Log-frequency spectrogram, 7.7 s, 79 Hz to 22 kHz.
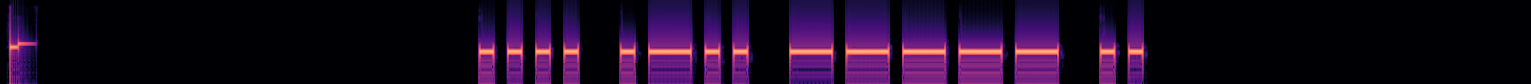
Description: Morse code, heard as a keyed tone, about 17 wpm, 700 Hz. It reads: HL0I
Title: DXCC-100 Call Signs - 4 Characters - 17wpm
